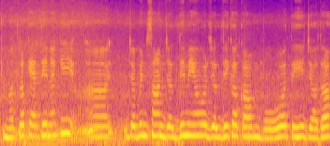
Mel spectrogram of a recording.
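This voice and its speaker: A woman with a high pitch and fairly even intonation speaks over noticeable background noise. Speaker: village lifestyle vlogger, housewife. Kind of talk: casual vlog talk to camera. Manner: hesitant, with many fillers.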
